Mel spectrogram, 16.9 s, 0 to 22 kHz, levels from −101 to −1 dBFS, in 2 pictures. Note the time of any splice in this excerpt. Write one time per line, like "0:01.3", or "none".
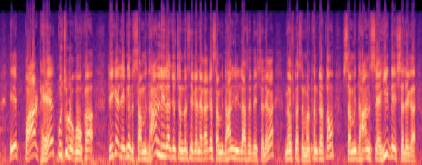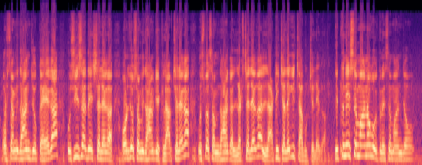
0:14.9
